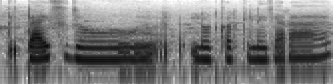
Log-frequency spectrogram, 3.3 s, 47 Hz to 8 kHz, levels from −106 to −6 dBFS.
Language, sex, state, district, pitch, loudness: Hindi, female, Bihar, West Champaran, 215 Hz, -19 LUFS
